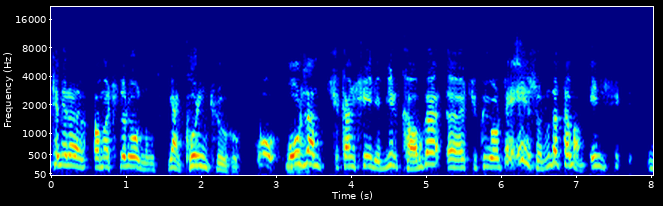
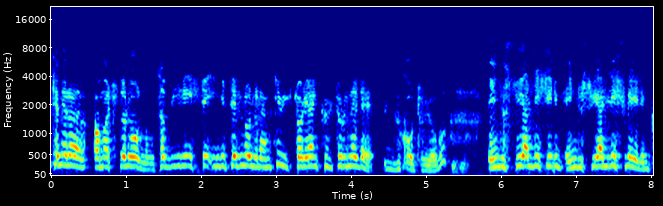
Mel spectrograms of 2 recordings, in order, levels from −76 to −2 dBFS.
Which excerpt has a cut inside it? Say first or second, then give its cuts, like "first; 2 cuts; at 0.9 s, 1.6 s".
first; 2 cuts; at 1.4 s, 2.7 s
